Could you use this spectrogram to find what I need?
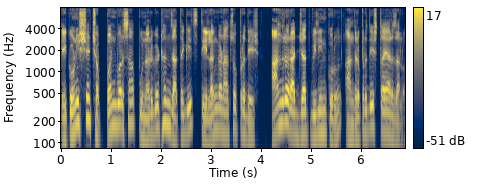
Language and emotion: Goan Konkani, neutral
